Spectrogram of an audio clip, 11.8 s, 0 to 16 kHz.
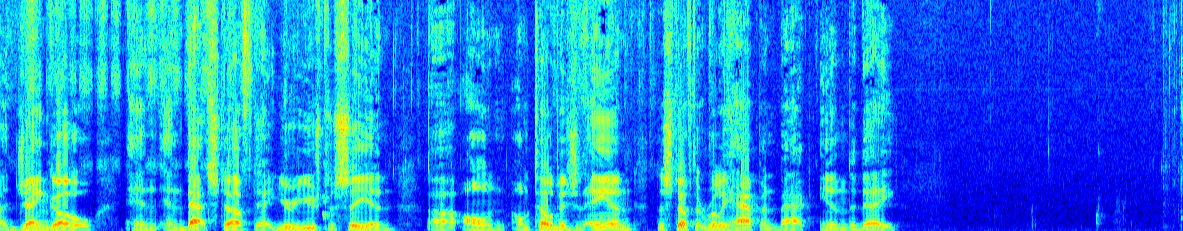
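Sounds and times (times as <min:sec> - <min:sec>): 
speech: 0:00.0 - 0:09.0
person taking a quiet sip of water: 0:10.3 - 0:11.8
soft wet mouth clicks: 0:10.3 - 0:11.8
swallowing: 0:10.3 - 0:11.8.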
